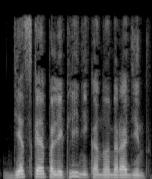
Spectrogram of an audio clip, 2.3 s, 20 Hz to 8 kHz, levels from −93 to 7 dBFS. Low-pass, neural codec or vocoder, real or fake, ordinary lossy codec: 7.2 kHz; none; real; MP3, 48 kbps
